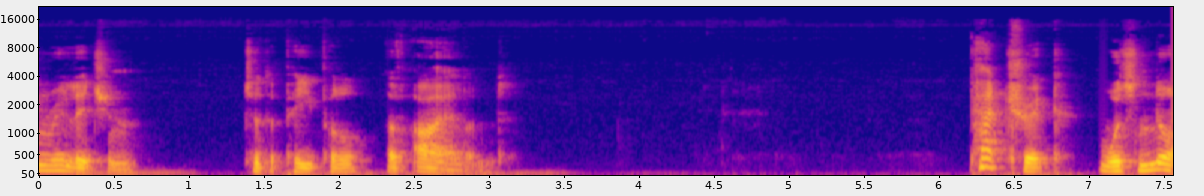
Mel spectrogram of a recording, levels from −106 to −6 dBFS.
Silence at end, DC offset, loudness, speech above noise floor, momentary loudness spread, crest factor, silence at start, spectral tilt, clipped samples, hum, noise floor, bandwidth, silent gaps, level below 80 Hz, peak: 0 s; under 0.1%; -23 LUFS; 50 dB; 13 LU; 22 dB; 0 s; -7 dB/octave; under 0.1%; none; -72 dBFS; 14.5 kHz; none; -50 dBFS; -4 dBFS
